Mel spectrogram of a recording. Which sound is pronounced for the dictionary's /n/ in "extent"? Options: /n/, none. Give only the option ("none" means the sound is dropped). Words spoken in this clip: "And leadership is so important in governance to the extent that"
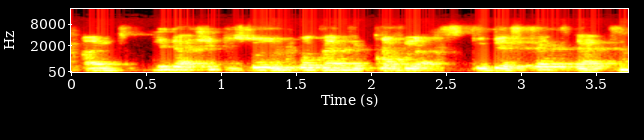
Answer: none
